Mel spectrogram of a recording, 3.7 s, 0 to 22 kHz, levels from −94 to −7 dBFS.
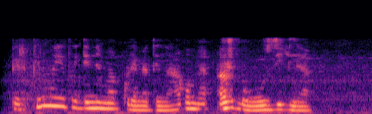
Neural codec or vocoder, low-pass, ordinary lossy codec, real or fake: none; 5.4 kHz; AAC, 32 kbps; real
